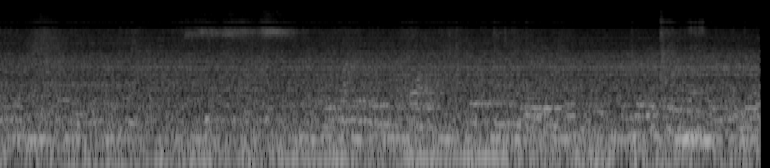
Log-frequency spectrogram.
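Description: A machine's cooling fan hums steadily close by.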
